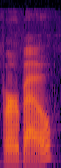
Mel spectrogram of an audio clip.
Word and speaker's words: Vrbo: a rebranding launch last week oh you know pronounce it verbo which we found out through so I know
